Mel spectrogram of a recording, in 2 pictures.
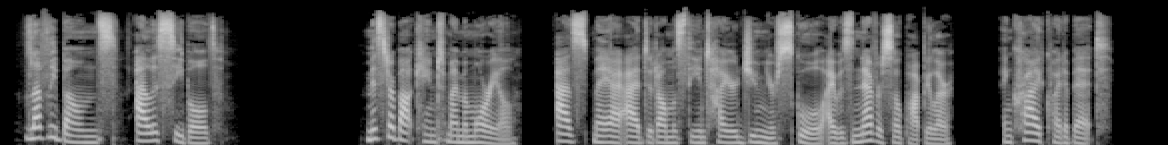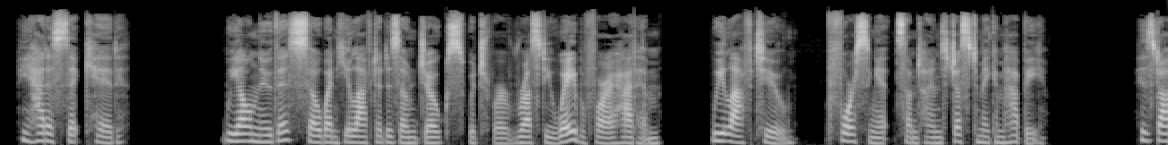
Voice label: audiobook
